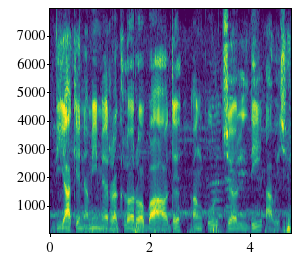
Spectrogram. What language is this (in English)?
Maithili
